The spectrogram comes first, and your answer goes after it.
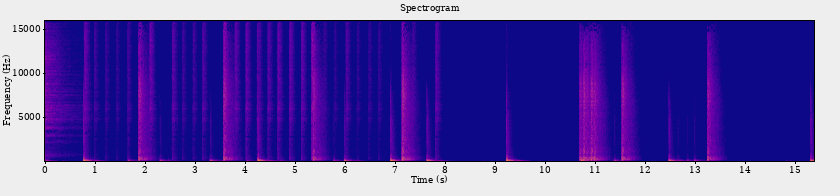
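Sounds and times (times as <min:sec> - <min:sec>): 
electric drums: 0:00.0 - 0:08.0, 0:09.2 - 0:09.6, 0:10.7 - 0:11.9, 0:12.5 - 0:13.6.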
